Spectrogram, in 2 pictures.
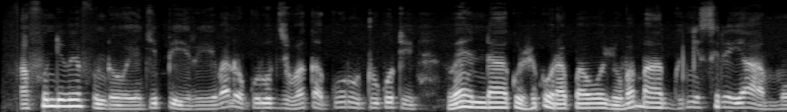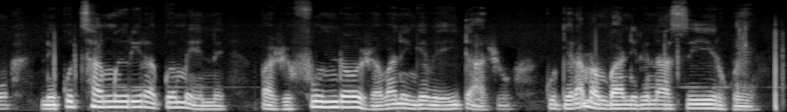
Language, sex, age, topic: Ndau, female, 18-24, education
